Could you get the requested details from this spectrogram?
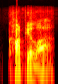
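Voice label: "copula", American English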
